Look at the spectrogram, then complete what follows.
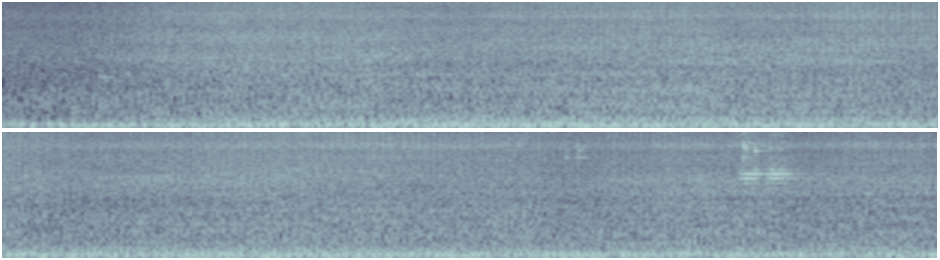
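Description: Motorcycle traffic: many small motorbike engines running as a crowd of riders moves off across the railway crossing, a steady low engine-and-road noise. A short high beep sounds near the end.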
